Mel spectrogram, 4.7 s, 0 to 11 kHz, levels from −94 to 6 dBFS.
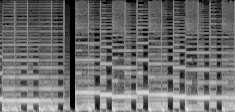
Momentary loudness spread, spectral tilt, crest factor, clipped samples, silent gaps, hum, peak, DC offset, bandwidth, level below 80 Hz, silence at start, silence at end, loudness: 4 LU; -6.5 dB/octave; 12 dB; under 0.1%; none; none; -2 dBFS; under 0.1%; 11 kHz; -28 dBFS; 0 s; 0 s; -14 LUFS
